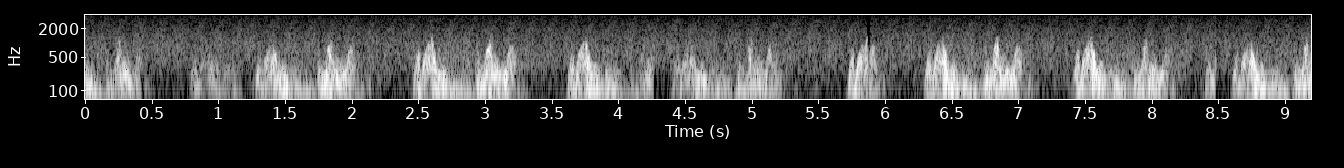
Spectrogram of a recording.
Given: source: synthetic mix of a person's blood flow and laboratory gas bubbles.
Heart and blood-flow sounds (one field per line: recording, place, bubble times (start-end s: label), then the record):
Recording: Doppler ultrasound of blood flow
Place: precordium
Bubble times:
no bubbles
From the record:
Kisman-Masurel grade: 000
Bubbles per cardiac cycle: 0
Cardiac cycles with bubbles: 0%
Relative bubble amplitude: no bubbles discernible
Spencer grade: 0 (complete lack of bubble signals)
